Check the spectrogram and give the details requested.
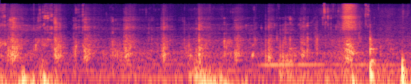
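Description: Close-miked chewing of food, with irregular wet mouth clicks and smacks. There is a short breath of noise a little after five seconds, and two sharper clicks near the end.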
